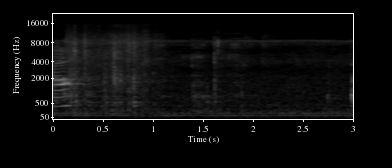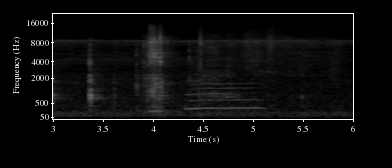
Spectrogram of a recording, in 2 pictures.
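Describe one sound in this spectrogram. Plastic parts of a fan click and knock as they are handled.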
